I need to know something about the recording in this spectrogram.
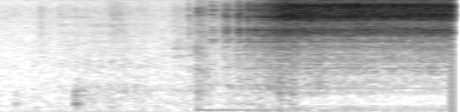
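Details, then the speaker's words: Refrigerator compressor wired directly for a test, with the thermal protector on the common terminal and the other lead on the run terminal: a click, then a low hum and strong, steady air hiss; compressor starts and runs normally. "Tá funcionando direitinho. Muito bom. Vou desligar."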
